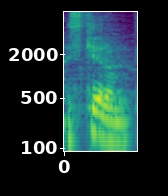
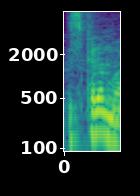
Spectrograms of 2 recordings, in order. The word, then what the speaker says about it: Skeram: Skeram. skram acho que se pronuncia é S-K-E-R-A-M.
